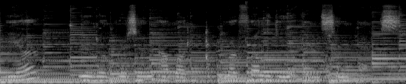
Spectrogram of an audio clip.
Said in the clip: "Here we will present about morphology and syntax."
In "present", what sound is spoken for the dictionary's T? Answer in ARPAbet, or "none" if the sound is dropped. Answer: none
